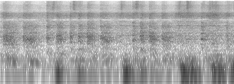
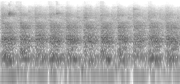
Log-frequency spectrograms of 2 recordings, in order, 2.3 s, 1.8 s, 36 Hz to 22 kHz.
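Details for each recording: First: GMC Typhoon sat 21 years, first start with 42 injectors fitted: freshly started engine settling into an even, regular idle with no rod knock; good oil pressure, mid-gauge, check engine light on. Normal running. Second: GMC Typhoon that sat 21 years, first start attempt: even cranking about four turns a second with no catch; fuel pump relay clicks but the pump gets only 4 V briefly, so no fuel pressure; crank no start.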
